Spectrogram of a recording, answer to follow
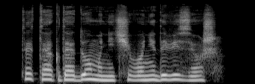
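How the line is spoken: Grumbling. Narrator (Russian): проворчала я

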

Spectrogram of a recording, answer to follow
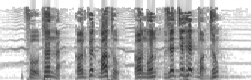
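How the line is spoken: Emotional hiss. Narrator (Vietnamese): Hắn xúc động tâm tình rít lên

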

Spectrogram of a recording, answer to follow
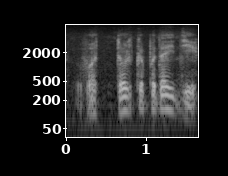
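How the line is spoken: Whispering. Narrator (Russian): шептал

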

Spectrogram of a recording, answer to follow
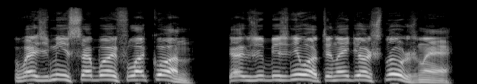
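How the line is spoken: Shouted after someone. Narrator (Russian): крикнул вслед

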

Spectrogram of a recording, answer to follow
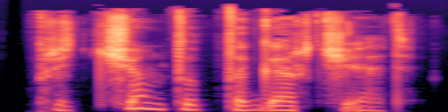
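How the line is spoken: Barely audible. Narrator (Russian): проговорил еле слышно

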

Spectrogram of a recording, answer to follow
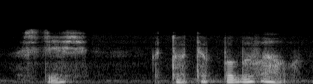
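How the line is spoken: Crushed whisper. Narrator (Russian): прошептала Джулия убитым голосом

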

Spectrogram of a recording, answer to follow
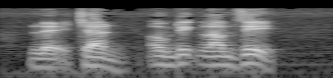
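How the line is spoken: Shocked, angry. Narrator (Vietnamese): Bùi Thiên Âm lập tức biến sắc, tức giận nói

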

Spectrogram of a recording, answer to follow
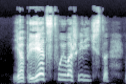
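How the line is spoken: Exclaimed. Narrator (Russian): воскликнул Каспиан

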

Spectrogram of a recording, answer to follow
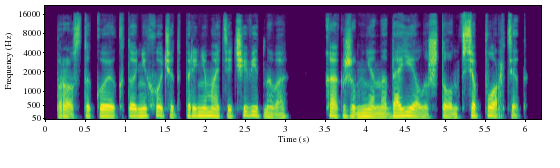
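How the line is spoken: Angry werewolf growl. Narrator (Russian): Зло рыкнул оборотень

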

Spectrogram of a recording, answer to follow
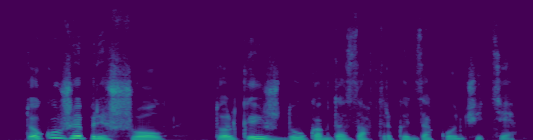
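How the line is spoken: Grumbled. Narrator (Russian): проворчал

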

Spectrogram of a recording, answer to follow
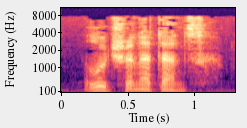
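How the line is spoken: Quiet. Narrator (Russian): так же тихо ответил Юра

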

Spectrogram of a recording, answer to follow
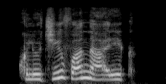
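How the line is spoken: Loud whispered request. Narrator (Russian): громким шепотом попросила она

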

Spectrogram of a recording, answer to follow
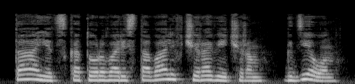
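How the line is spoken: Plain. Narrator (Russian): спросил я

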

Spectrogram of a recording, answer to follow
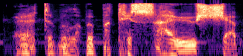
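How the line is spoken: Growled. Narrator (Russian): прорычал Эккарт

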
